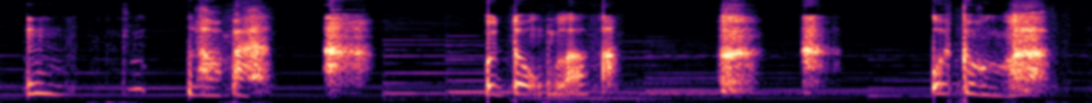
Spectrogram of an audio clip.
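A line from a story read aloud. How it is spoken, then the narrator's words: Tearful murmur. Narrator (Chinese): 林阳顿时泪流满面，喃喃自语道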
